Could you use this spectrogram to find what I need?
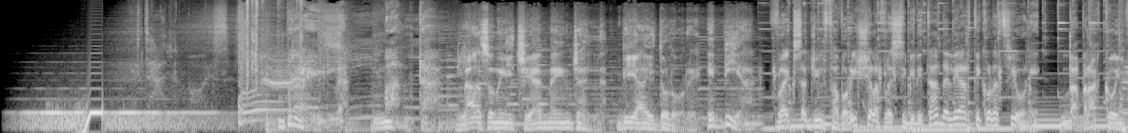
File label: ITALIAN VOICES Friendly Commercial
